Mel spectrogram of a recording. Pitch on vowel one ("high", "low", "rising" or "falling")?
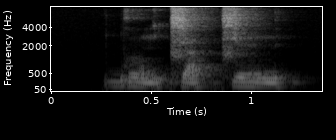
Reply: low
